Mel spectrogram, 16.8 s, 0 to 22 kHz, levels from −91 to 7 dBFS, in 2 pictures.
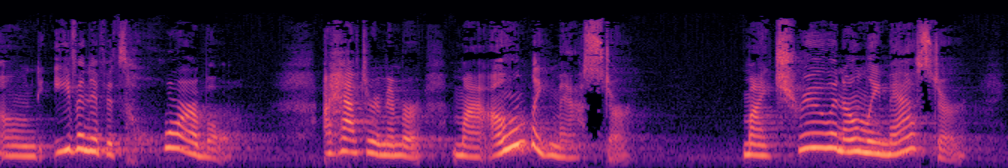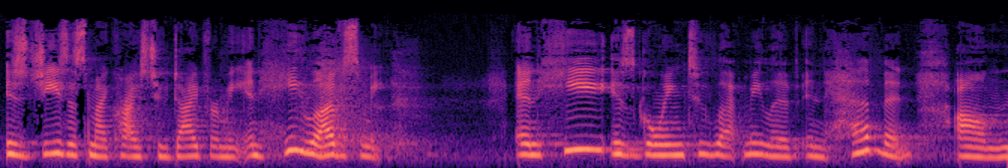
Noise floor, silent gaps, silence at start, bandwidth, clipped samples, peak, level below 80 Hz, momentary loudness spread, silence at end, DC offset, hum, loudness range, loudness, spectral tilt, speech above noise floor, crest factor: -57 dBFS; none; 0 s; 15.5 kHz; under 0.1%; -4 dBFS; -68 dBFS; 12 LU; 0 s; under 0.1%; none; 3 LU; -21 LUFS; -4 dB/octave; 36 dB; 18 dB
